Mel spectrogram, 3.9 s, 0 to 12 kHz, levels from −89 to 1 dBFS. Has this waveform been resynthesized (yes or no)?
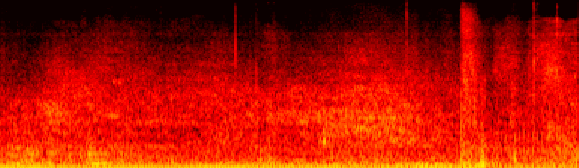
yes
